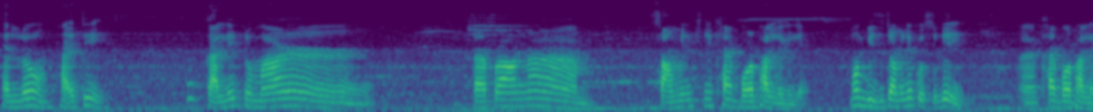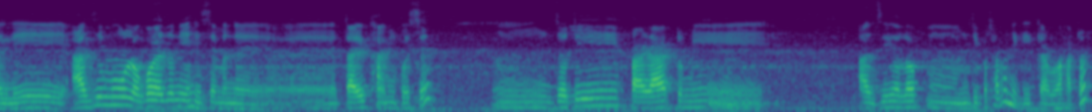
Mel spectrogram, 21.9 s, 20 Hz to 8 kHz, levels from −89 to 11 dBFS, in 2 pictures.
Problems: none marked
